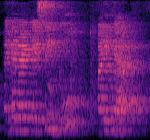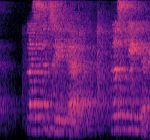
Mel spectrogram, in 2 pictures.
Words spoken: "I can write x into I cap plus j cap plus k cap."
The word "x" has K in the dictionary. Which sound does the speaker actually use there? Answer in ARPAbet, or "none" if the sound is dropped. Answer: none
